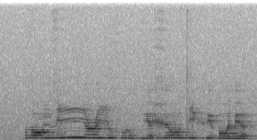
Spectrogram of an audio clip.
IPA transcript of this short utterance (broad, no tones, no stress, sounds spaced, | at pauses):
ð ɔː n z iː ɹ iː xʷ iː w bʲ əː xʲ oː t i fʲ u ʔ ɔː lʲ ə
